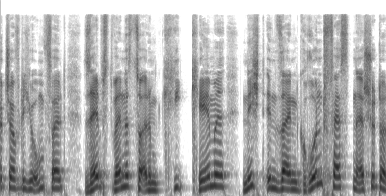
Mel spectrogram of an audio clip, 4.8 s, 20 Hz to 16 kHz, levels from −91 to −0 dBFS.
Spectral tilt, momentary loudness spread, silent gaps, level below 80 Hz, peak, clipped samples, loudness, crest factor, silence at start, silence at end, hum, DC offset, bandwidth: -5 dB/octave; 5 LU; none; -52 dBFS; -4 dBFS; under 0.1%; -22 LUFS; 18 dB; 0 s; 0 s; none; under 0.1%; 12.5 kHz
